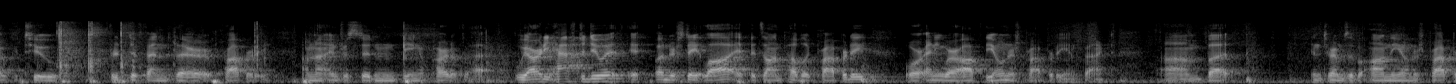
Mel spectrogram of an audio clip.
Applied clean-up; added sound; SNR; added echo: none; none; none; none.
